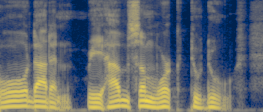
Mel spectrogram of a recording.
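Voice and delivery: another man's voice, dropped low. At the end of your story, get the laugh by speaking to Darren, imitating another man's voice. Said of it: "I use his voice".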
